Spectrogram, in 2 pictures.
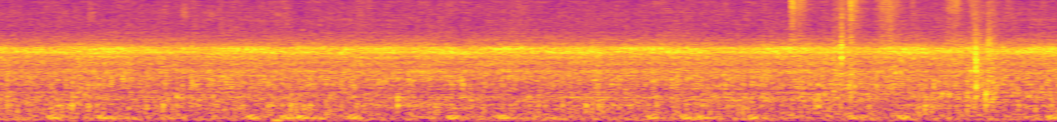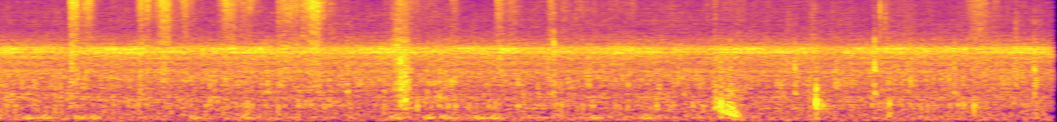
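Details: Many frogs gathered quickly in a pond as waterfall water began flowing in, calling loudly; a dense, continuous bubbling chorus with a steady high-pitched drone throughout and scattered sharp clicks and taps.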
